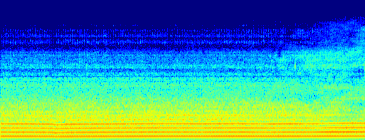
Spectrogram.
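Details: Toro self-propelled mower with Kohler engine, after cleaning the fouled spark plug to restore spark: steady, even drone with constant pitch, no misses or surging; running smoothly, smokes a little at times.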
